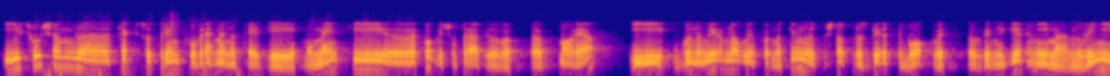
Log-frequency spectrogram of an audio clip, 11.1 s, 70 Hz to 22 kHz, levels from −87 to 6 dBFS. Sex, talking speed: male, 135 wpm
